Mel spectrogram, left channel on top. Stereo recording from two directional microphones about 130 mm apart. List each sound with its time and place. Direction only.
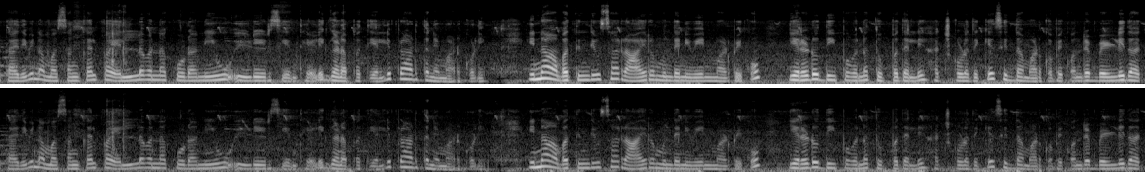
0.3 s speech: 20° left (ahead or behind)
3.9 s speech: 15° left (ahead or behind)
5.3 s speech: 30° left (ahead or behind)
